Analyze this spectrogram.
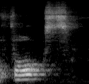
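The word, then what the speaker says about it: Fokes: Tracy Corfell said, "You are both beautiful folks."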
